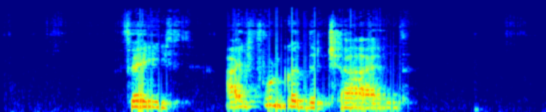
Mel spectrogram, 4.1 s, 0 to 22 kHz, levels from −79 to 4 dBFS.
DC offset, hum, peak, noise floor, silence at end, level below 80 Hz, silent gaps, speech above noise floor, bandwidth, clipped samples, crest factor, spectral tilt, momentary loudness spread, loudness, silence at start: under 0.1%; none; -2 dBFS; -62 dBFS; 1.1 s; -46 dBFS; none; 44 dB; 16.5 kHz; under 0.1%; 20 dB; -5 dB/octave; 11 LU; -19 LUFS; 0.95 s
